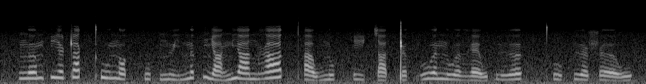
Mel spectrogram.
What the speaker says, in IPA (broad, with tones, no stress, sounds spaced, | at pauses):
ŋ əː˧˥ m ʔ i˧ ə̯ ʈ a˦˥ k̚ t̪ʰ u˧ n ɔ˨˩ t̚ f u˨˩ p̚ ŋ ɨ˨˩˨ j n ə˦˥ k̚ ɲ a˨˩˦ ŋ j a˧ n ɣ aː˦˥ t̚ t̪ʰ a˨˩˨ w n u˨˩ p̚ h i˨˩ c a˨˩ t̚ ʈ ə˨˩ k̚ ɣ u˧ ə̯ n u˨˩ ə̯ ɣ ɛ˨˩˦ w ɓ ɨ˧˥ ə̯ | t̪ʰ u˨˩˨ k ɨ˨˩ ə̯ ʂ əː˨˩˨ w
